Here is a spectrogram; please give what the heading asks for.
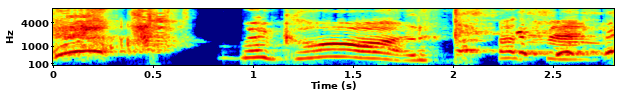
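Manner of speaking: high, loud, drawn-out oh my God; delighted exclamation. Real, not acted. Host reacting to guest's praise, delighted and gushing. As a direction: gush with delight at the compliment.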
